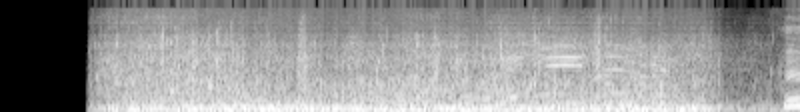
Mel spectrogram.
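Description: Water splashing as a swimmer thrashes in a pond, heavily overlaid by wind buffeting the microphone, with a brief shout about three quarters of the way in. It starts suddenly after a short silence and drops off just before the end.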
